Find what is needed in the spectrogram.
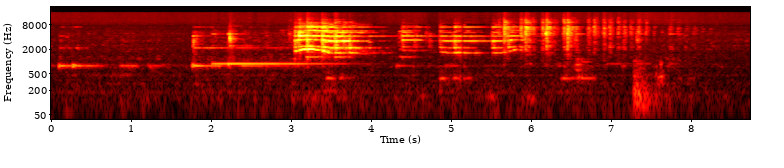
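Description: Closing seconds of a screen-shared video's soundtrack over a video call: a steady high tone, then several high pitched tones that waver and break off, loudest a little after three seconds, with a short low thud near the end.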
